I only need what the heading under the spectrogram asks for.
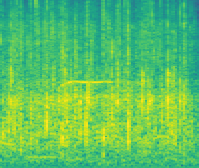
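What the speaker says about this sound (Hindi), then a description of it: "ताली बजाओ एक बार।" An audience at a devotional Hindi song performance claps in a dense, continuous burst of applause, loud and close throughout, with a faint voice underneath.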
